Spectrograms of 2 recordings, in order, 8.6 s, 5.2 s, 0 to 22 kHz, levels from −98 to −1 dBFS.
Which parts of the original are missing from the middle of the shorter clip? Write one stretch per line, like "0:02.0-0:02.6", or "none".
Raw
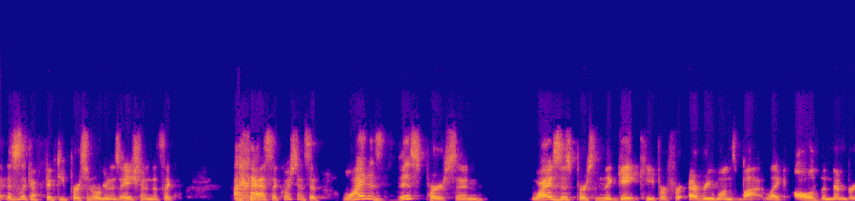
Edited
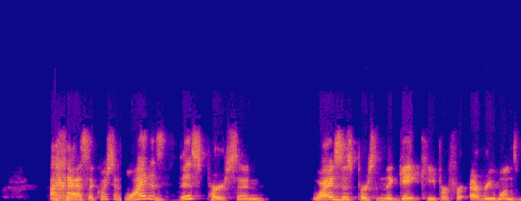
0:03.0-0:03.4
